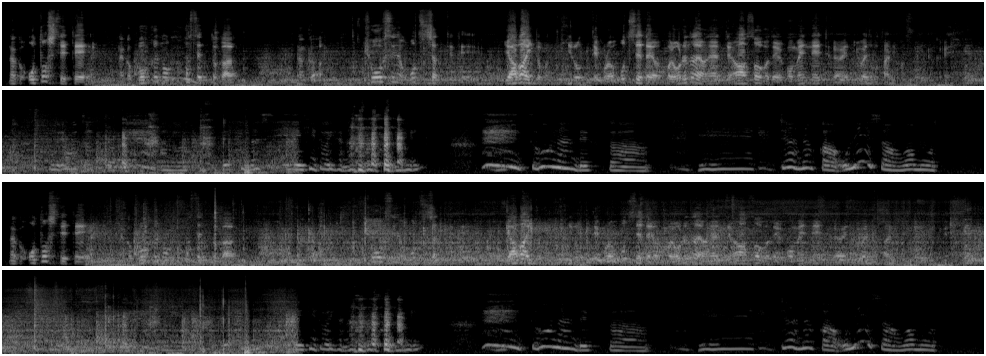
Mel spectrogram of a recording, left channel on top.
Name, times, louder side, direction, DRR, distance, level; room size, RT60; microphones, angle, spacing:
voice 1, 0.1-2.3 2.9-3.2 3.6-4.7 5.0-8.9 9.4-9.6 11.3-11.4 11.8-11.9 13.3-13.6, left 3 dB, 60° left, 0.8 m, -33 dB
sound 1, 0.8-12.8, right 5 dB, 60° right, 0.3 m, -38 dB
voice 2, 1.7-2.0 5.6-5.7 9.9-14.0 14.6-19.2, left 3 dB, 30° left, 0.3 m, -41 dB
2.5 x 2.2 x 2.5 m
head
